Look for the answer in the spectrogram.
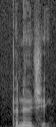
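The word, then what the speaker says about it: Pinocci: Mrs. Panucci. – Let's spell it. It's P-I-N-O-C-C-I. – Panucci. – I know. It wouldn't seem like that you'd pronounce it that way, but...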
